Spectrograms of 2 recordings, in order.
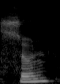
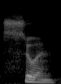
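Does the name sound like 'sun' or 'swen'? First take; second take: sun; swen. First: It rhymes with English 'fun', no glide. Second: It has a 'w' glide and an 'e' vowel. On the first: The speaker calls it wrong. "it's not Sun" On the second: The speaker calls it right. "it's Suen"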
